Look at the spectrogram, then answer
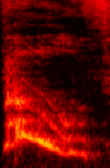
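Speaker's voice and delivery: very loud, shrill, high-pitched full yell. In a tabletop game, a lord yells at those outside the door, Medric's voice, yelling loudly. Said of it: "as loud as I possibly can, try and imitate Medric's voice".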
